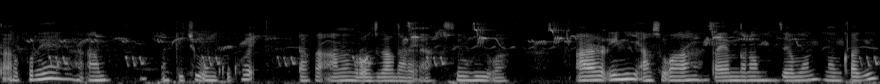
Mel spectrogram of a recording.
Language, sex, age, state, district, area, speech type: Santali, female, 18-30, West Bengal, Malda, rural, spontaneous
